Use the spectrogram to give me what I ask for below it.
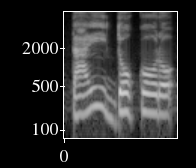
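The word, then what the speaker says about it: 台所: As I told you, only tokoro, this is place, and now I add this one, daidokoro. Here I pronounce with ten, daidokoro.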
